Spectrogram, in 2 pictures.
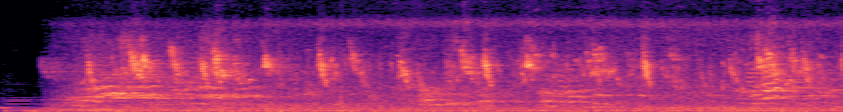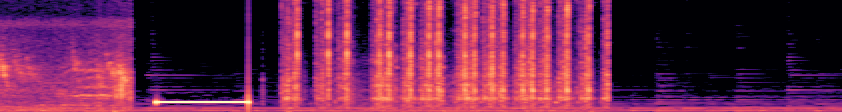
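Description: Background music, with an outdoor hiss and short chirps over it for the first seven seconds. Then a loud, steady beep tone lasting under a second, followed by a quick run of clicks, about seven a second for two seconds.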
